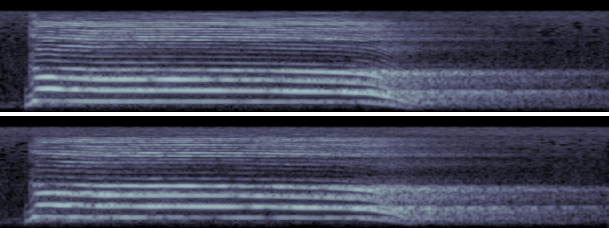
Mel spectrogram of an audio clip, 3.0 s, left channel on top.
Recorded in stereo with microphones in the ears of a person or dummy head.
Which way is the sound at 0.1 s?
70° left (ahead or behind).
